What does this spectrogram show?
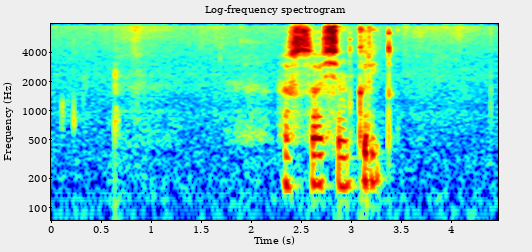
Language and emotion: Russian, neutral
